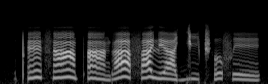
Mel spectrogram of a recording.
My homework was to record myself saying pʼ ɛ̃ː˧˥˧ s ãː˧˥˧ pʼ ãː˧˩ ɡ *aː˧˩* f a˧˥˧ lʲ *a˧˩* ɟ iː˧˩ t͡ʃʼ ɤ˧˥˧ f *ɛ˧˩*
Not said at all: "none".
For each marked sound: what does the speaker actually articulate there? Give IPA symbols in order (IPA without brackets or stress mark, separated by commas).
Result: aː˧˥˧, aː˧˩, e˧˩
